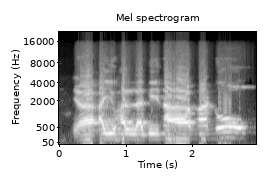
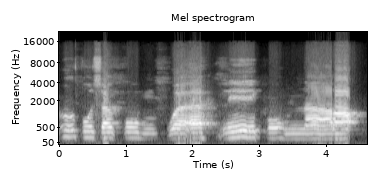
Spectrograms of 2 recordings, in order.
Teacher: ketika wakof itu dibaca dengan 2 harakat saja. Ketika wasol, ketika lanjut dibaca dengan 4 sampai 5 harakat. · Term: mad jaiz munfasil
